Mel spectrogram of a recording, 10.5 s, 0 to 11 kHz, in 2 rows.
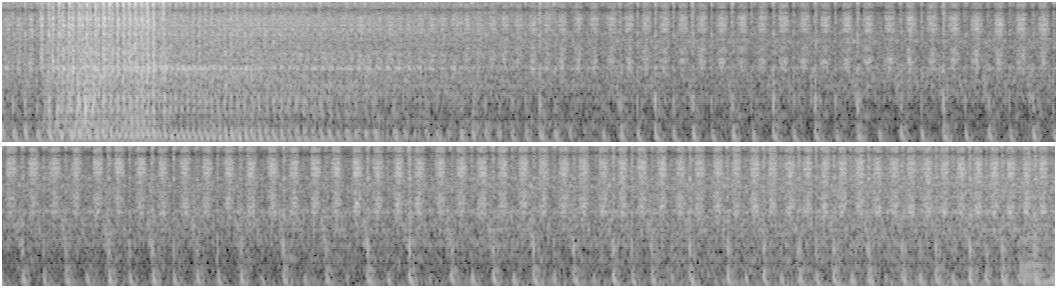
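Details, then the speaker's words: Honda Z50R restoration, first start after valve adjustment with cylinder head bolts left finger-tight: small single idles with a sharp, even ticking puff about three times a second; loose cylinder head leaking, still running well. "cylinder heads loose well that's fun it's not a big deal though i mean little leaking cylinder head it's still running ridiculously well right there"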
